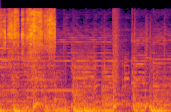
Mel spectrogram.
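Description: A cartoon sparkle sound effect: a brief airy whoosh lasting about the first half-second, over soft background music.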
